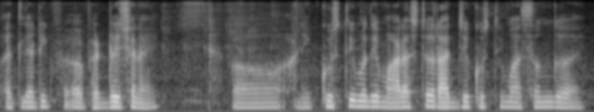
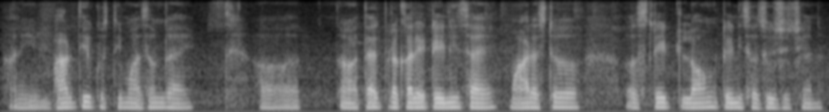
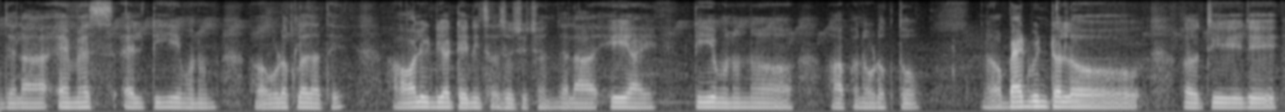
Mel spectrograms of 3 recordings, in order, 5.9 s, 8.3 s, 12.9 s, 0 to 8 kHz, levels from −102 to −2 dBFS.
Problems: background sounds at intervals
